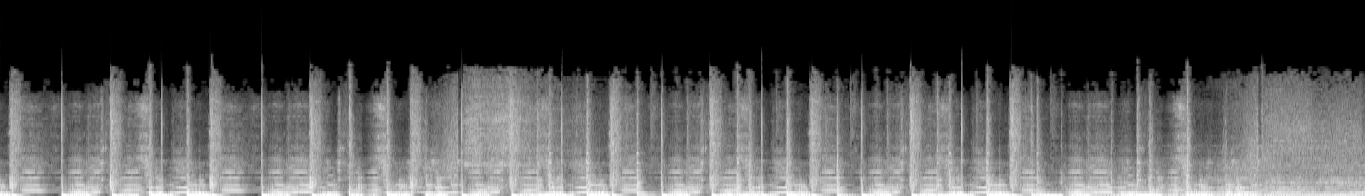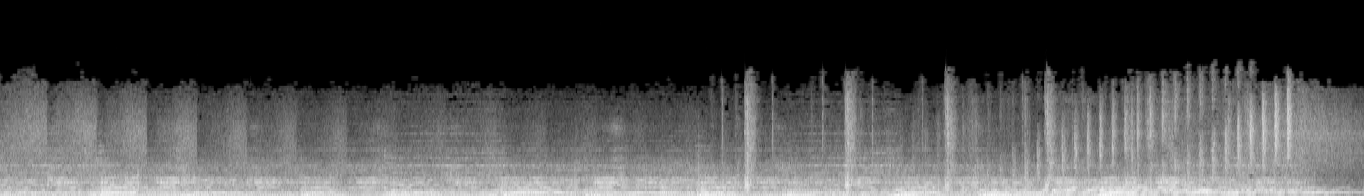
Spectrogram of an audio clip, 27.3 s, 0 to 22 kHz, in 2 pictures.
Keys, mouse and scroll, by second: 0.4 space, 1.4 space, 3.3 ctrl+click, 4.1 ctrl+click, 5.0 ctrl+click, 6.1 ctrl+click, 6.8 ctrl+click, 9.6 ctrl+click, 10.1 ctrl+z, 10.7 ctrl+click, 10.8 ctrl+double click, 12.0 ctrl+click, 13.1-13.6 alt+scroll down 1, 14.9 ctrl+click, 15.1-15.5 alt+scroll down 1, 15.7 alt+scroll up 1, 16.5 ctrl+click, 17.8 space, 18.5 space, 19.9 space, 20.3 ctrl+z, 21.1 ctrl+z, 22.1 space, 24.1 ctrl+click, 24.2 alt+scroll down 1, 24.4-25.4 alt+scroll up 2, 24.7 ctrl+click.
